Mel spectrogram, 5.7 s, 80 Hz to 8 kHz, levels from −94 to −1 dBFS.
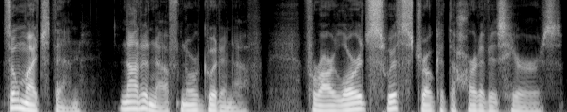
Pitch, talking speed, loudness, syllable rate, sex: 100 Hz, 180 wpm, -17 LUFS, 4.8 syllables/s, male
